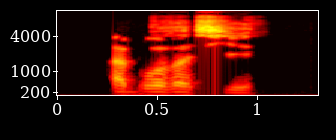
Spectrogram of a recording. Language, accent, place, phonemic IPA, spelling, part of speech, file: French, France, Lyon, /a.bʁœ.va.sje/, abreuvassiez, verb, LL-Q150 (fra)-abreuvassiez.wav
- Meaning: second-person plural imperfect subjunctive of abreuver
